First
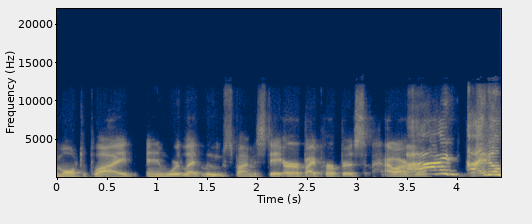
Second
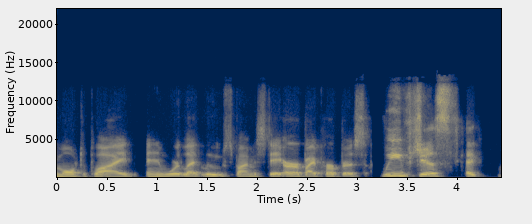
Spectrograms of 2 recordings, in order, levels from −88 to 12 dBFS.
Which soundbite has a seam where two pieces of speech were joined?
second; 1 cut; at 3.1 s

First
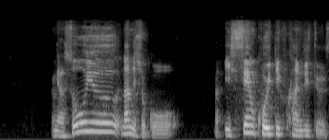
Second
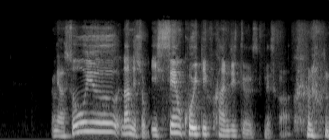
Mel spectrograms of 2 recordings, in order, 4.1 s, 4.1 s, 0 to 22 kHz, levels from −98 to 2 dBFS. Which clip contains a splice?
second; 1 cut; at 1.9 s

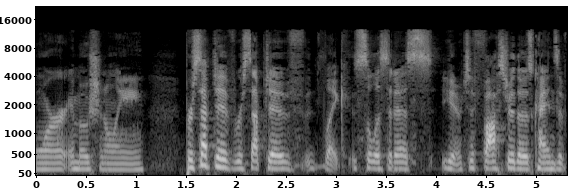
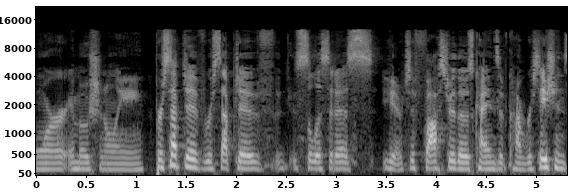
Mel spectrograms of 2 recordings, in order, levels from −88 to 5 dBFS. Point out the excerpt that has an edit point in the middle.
second; 2 cuts; at 1.2 s, 2.5 s

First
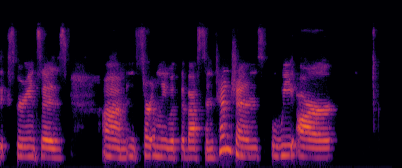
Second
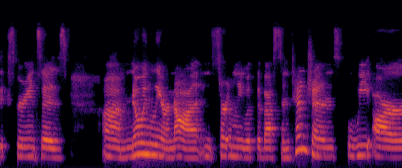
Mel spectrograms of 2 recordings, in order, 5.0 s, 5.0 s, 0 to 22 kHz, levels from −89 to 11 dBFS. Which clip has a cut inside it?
first; 1 cut; at 1.6 s

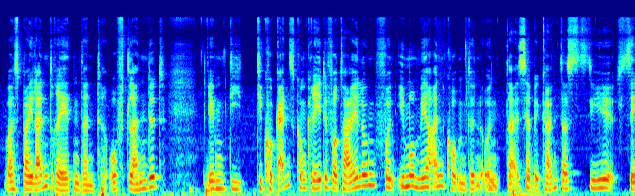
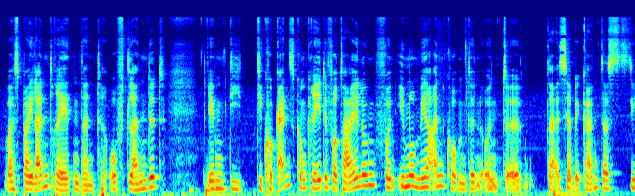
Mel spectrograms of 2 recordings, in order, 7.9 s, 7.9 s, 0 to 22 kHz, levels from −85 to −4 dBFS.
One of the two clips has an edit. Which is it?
first; 1 cut; at 6.2 s

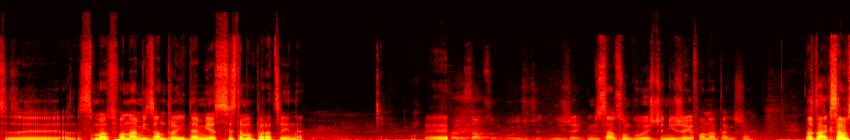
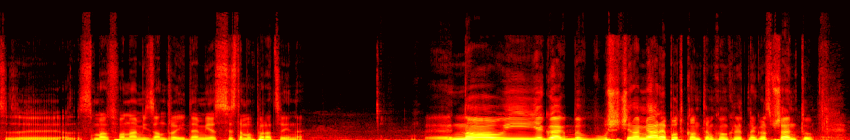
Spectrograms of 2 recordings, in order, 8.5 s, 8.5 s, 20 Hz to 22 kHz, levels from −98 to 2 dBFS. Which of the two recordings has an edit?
first; 2 cuts; at 4.5 s, 6.9 s

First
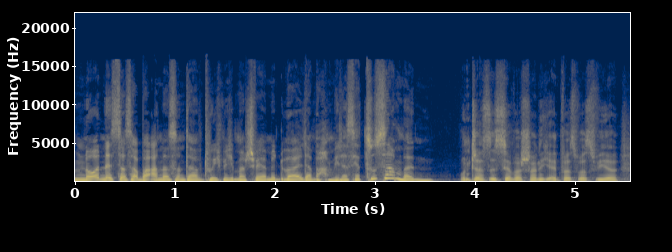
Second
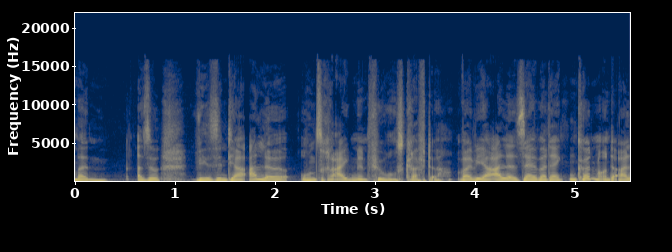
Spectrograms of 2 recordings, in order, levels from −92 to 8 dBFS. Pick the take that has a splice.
first; 1 cut; at 3.8 s

